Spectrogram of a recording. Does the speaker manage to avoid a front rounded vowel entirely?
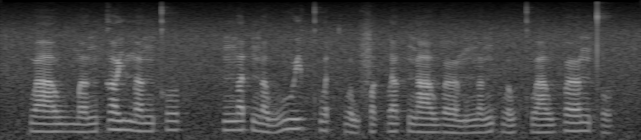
no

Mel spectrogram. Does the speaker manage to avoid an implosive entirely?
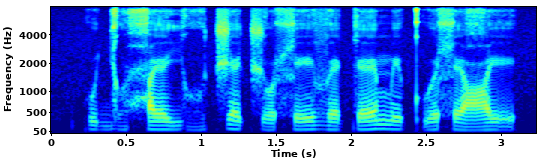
yes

